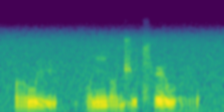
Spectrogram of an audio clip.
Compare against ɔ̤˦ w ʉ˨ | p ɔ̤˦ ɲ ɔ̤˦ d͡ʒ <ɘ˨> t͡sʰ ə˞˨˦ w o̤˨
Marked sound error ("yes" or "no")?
yes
